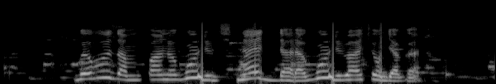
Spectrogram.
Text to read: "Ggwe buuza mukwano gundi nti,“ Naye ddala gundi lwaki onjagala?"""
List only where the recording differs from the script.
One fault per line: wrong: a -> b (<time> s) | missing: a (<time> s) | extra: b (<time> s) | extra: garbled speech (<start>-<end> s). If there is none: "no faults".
no faults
